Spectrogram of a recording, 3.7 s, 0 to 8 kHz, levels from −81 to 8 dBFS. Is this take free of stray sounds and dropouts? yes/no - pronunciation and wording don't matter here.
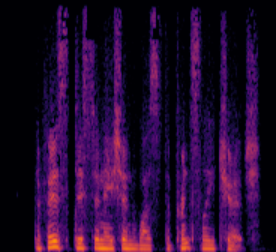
yes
